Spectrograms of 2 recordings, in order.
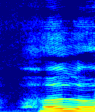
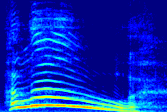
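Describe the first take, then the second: First: It is said in a very low voice. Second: It is said in a very high voice.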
